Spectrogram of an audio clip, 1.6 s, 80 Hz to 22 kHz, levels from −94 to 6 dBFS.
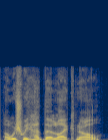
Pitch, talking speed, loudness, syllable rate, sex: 125 Hz, 260 wpm, -16 LUFS, 4.9 syllables/s, male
